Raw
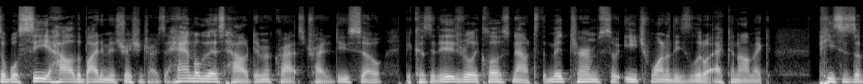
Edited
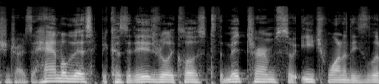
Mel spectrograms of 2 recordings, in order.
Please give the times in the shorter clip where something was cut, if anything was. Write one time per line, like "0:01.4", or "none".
0:00.9
0:02.1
